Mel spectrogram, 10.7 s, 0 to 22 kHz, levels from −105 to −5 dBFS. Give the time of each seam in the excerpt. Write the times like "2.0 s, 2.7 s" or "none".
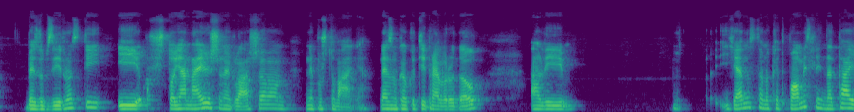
1.8 s, 4.7 s, 5.3 s, 6.6 s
